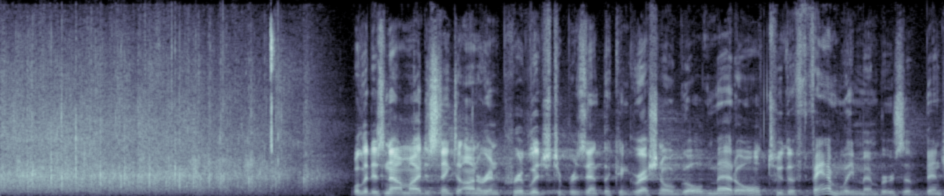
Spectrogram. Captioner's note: applause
